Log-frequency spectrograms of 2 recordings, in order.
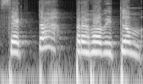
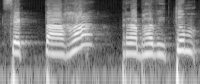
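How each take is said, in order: First: The visarga merges into the next syllable. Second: The visarga is sounded clearly on its own. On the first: The speaker calls it right. "ఆ రెండు కలిపి చదవాలి" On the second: The speaker calls it wrong. "శక్త ప్రభవితం అని చదవకూడదు"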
